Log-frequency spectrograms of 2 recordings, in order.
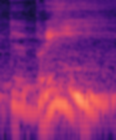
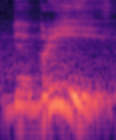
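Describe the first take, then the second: First: It is said the American way, stress shifted. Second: The same.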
